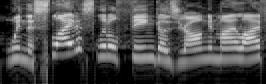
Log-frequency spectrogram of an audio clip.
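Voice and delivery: normal talking voice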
